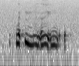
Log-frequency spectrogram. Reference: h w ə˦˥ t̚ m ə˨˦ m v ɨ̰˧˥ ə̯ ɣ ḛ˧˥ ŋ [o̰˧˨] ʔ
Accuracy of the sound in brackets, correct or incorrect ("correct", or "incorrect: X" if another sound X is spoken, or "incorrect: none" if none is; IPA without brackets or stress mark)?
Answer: correct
